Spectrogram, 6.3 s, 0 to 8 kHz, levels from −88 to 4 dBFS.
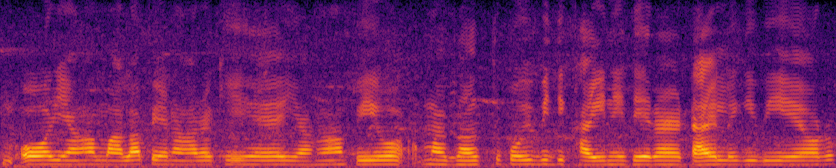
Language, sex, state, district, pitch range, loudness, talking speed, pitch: Hindi, female, Rajasthan, Bikaner, 185-195 Hz, -17 LUFS, 210 wpm, 190 Hz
